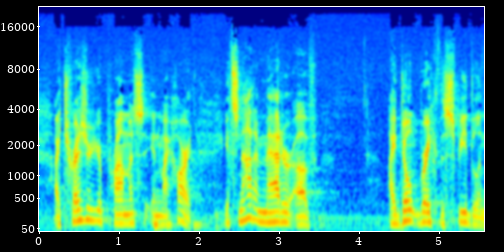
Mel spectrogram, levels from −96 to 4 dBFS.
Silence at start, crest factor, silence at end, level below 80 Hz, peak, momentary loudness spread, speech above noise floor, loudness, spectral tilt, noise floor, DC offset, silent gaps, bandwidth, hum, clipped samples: 0 s; 24 dB; 0 s; -58 dBFS; 0 dBFS; 10 LU; 26 dB; -22 LUFS; -3 dB/octave; -49 dBFS; under 0.1%; none; over 20 kHz; none; under 0.1%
